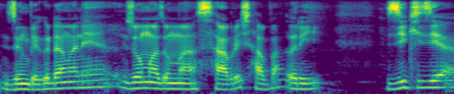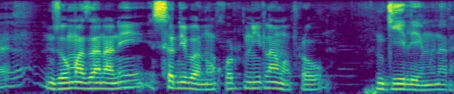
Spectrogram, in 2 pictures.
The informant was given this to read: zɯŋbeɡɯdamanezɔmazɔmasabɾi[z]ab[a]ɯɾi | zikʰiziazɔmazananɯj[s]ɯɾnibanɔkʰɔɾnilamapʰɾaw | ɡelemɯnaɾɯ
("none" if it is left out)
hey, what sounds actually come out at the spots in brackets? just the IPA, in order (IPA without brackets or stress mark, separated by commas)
s, a, s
